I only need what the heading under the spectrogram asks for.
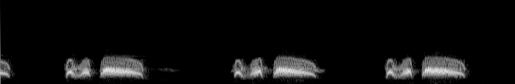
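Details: Three evenly spaced spotted dove phrases in the thổ voice with thúc and kèm, each a quick double coo followed by a long, deep, resonant coo, in otherwise silent surroundings.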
